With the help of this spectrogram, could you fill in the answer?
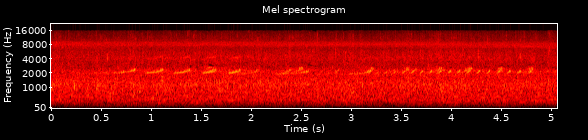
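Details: Kajika frogs calling on a summer night at Water Park Shirayama, Yokoze, Chichibu District, Saitama, Japan, recorded with a TASCAM DR-05X: quick chains of short whistled notes, each sliding upward, rippling over a steady rush of stream water.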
